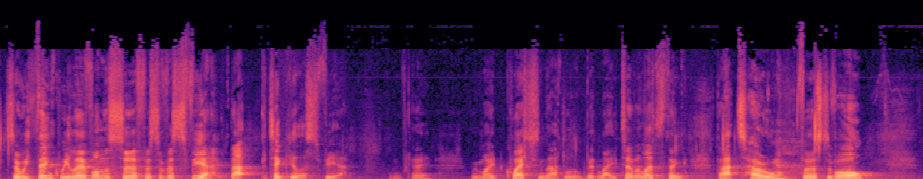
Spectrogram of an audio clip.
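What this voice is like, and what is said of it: Manx (Isle of Man) accent. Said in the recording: “you might be puzzling as to my accent and exactly which one of those islands I'm from ... I'm from that one in the middle, right? The Isle of Man.”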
